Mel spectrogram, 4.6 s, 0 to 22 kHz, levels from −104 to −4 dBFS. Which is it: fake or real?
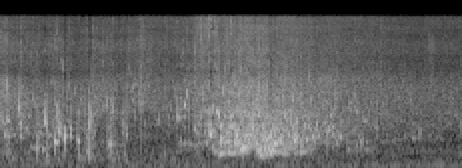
real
